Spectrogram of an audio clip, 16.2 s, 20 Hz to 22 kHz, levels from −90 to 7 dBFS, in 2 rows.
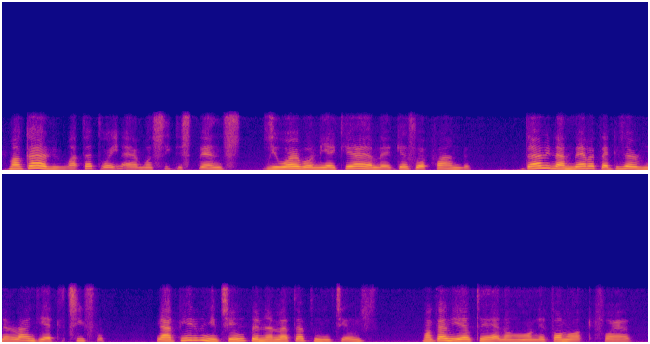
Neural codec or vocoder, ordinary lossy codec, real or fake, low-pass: codec, 16 kHz, 0.5 kbps, FunCodec, trained on LibriTTS, 25 frames a second; Opus, 16 kbps; fake; 7.2 kHz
